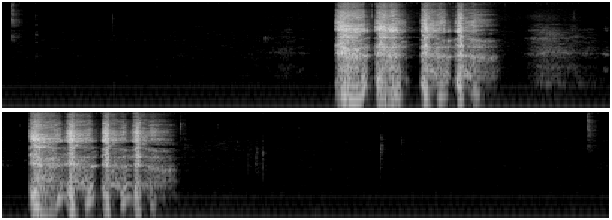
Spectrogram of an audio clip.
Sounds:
Cough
